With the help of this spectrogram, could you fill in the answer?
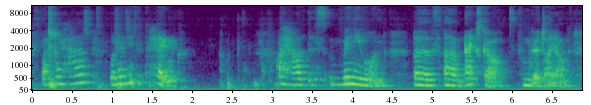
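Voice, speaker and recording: High-pitched, a woman with a northern English accent speaks with ordinary pitch variation and long, frequent pauses. The room echo is audible, and background noise is noticeable. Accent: sounds northern English today. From Somerset, south-west England. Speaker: beauty vlogger. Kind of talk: casual chat. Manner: energetic, fast chatter; speaking clearly.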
